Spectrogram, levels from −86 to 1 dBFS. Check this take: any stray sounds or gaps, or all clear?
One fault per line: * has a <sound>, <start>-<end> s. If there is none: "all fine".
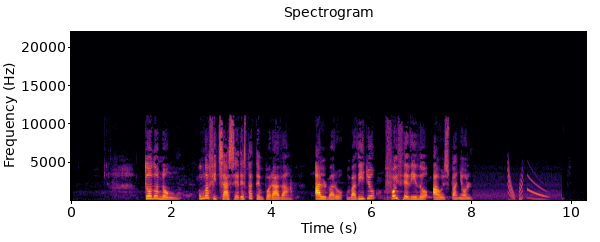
* has a chirp, 8.7-9.6 s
